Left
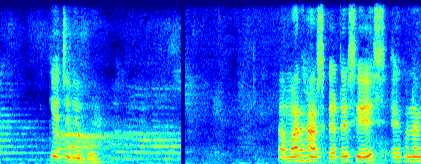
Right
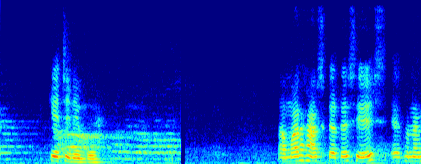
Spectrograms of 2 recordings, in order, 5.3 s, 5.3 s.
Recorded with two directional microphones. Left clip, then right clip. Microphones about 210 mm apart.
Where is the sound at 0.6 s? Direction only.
15° right (ahead or behind).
